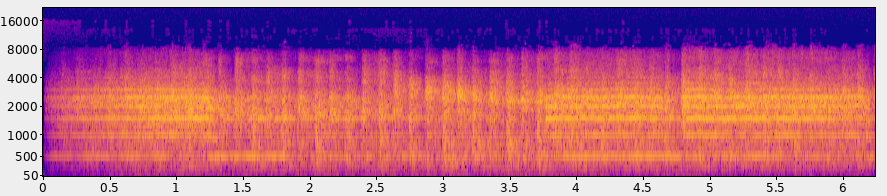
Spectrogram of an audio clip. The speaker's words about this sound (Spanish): Y con el sonido de una locomotora a vapor nos alejamos completamente del universo medieval del último duelo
